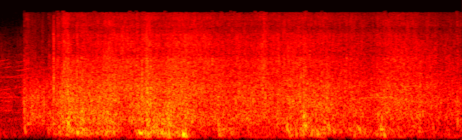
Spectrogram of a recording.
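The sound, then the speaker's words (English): Hands paddling in water beside a small raft that splashes up and down, a steady wash of water with irregular soft splashes and no voices. “as soon as they cut to the water, it's just silent with just the sound of like hands paddling in the water, of little raft like kind of splashing up and down”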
